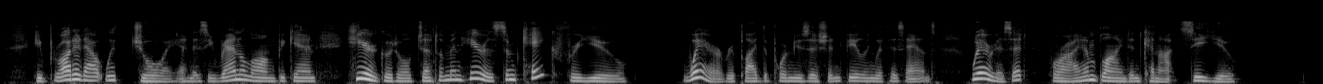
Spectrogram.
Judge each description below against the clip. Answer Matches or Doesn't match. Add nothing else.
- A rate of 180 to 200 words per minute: Matches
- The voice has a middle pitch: Matches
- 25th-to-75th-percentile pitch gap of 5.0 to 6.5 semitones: Matches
